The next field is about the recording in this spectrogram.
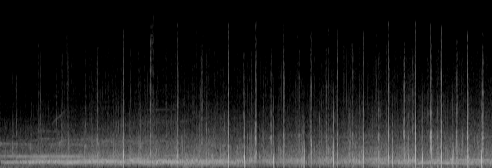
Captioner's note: audience applauding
